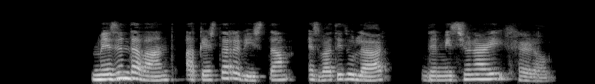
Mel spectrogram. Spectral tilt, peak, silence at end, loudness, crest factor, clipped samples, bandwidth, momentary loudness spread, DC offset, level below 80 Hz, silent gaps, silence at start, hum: -5 dB/octave; -2 dBFS; 0.45 s; -17 LUFS; 16 dB; under 0.1%; 7.8 kHz; 11 LU; under 0.1%; -62 dBFS; 2.97-3.07 s, 3.94-4.20 s; 0.9 s; none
